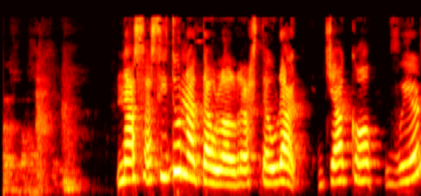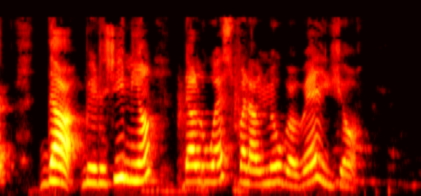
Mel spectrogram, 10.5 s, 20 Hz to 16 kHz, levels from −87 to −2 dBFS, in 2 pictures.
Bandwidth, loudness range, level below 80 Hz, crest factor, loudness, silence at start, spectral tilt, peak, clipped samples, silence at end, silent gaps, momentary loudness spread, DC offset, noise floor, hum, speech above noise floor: 11.5 kHz; 11 LU; -68 dBFS; 18 dB; -16 LUFS; 0.05 s; -2 dB/octave; 0 dBFS; under 0.1%; 0.8 s; none; 23 LU; under 0.1%; -62 dBFS; none; 46 dB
